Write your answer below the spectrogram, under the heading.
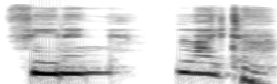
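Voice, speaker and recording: A woman narrating a guided sleep hypnosis like a sleep story, hushed and soothing, often slipping into whispers, with drawn-out, repeated phrases. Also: fairly high pitch, sing-song, slightly rough. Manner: drawn-out, repetitive phrasing with long pauses.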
